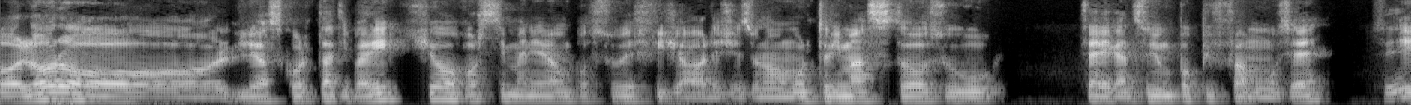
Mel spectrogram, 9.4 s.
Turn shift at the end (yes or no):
no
